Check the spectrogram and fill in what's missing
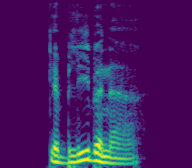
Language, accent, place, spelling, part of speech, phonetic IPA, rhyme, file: German, Germany, Berlin, gebliebener, adjective, [ɡəˈbliːbənɐ], -iːbənɐ, De-gebliebener.ogg
- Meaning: inflection of geblieben: 1. strong/mixed nominative masculine singular 2. strong genitive/dative feminine singular 3. strong genitive plural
